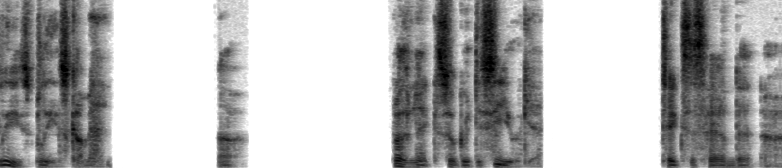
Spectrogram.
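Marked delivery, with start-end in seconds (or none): 0.0-5.4 put-on soft, gentle, kind elderly man voice. Voicing an older priest in robes welcoming everyone in, soft, kind old priest voice. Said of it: "welcomes you all in with a, a soft, kind voice".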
